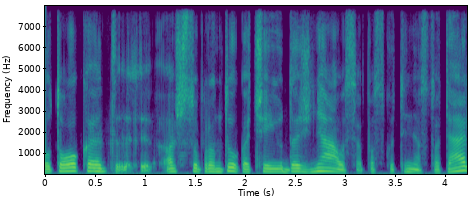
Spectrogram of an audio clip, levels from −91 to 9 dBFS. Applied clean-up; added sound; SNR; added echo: neural diffusion model UNIVERSE++.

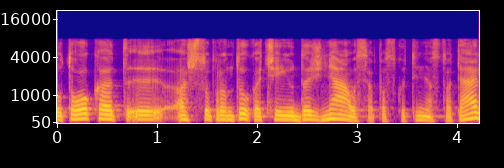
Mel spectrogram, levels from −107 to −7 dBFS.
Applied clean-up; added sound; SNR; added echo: none; none; none; none.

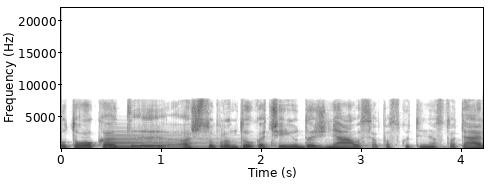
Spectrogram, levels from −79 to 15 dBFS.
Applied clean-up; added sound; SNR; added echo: none; Piano; 11 dB; none.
